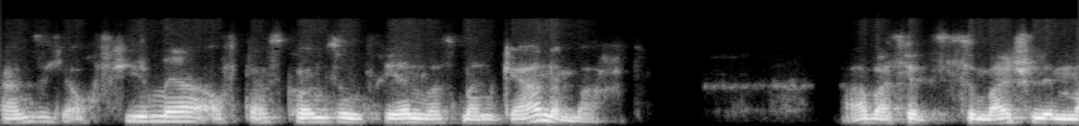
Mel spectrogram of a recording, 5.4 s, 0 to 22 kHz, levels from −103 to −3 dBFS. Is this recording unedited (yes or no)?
yes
